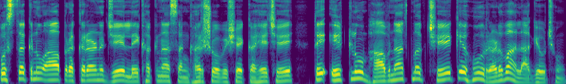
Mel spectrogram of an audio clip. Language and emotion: Gujarati, sad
